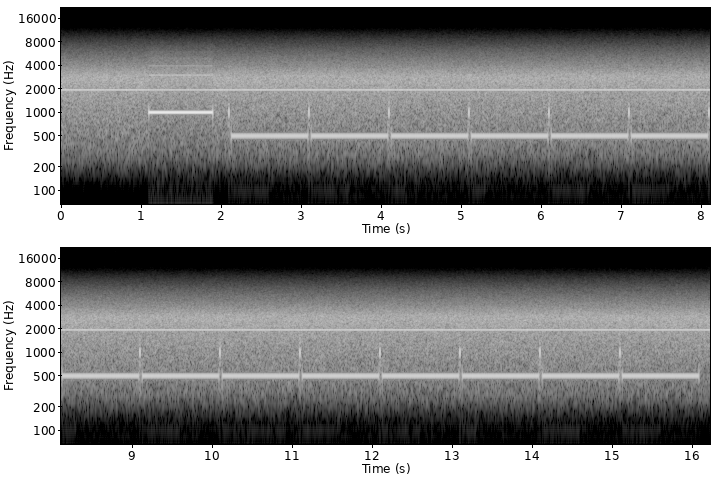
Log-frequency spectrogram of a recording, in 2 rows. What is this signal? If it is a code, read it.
Radio time signal (WWV, Colorado), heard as ticks, one a second, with radio static and a steady whistle near 1940 Hz.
